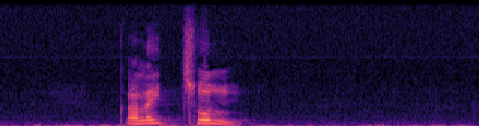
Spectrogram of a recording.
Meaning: technical term
- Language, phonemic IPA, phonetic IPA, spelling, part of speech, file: Tamil, /kɐlɐɪ̯tʃtʃol/, [kɐlɐɪ̯sso̞l], கலைச்சொல், noun, Ta-கலைச்சொல்.ogg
